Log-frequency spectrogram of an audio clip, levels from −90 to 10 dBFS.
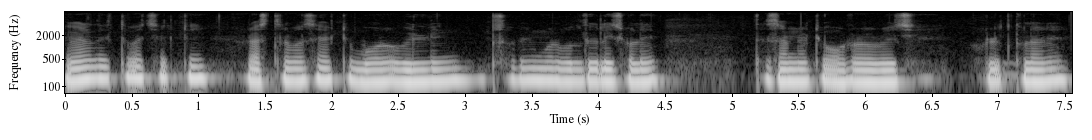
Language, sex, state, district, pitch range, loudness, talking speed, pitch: Bengali, male, West Bengal, Paschim Medinipur, 135-155 Hz, -13 LUFS, 175 wpm, 145 Hz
